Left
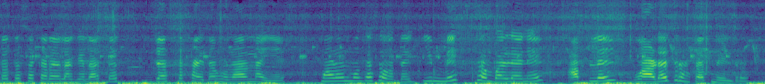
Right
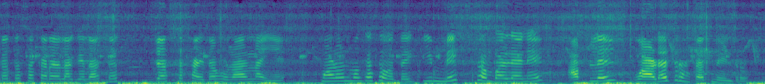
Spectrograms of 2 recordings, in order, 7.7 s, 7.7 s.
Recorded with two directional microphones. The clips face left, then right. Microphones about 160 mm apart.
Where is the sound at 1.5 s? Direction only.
45° left (ahead or behind).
